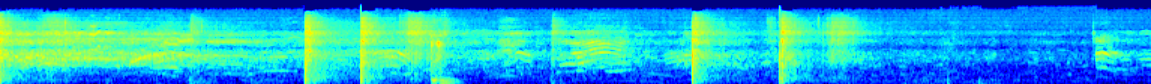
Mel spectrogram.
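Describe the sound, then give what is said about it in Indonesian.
Firecrackers go off in several sharp, loud bangs spaced irregularly, with honking, goose-like cries and voices murmuring faintly between the blasts. “Nyuwun pangapunten saderengipun kula berbeken suarane mercon.”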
